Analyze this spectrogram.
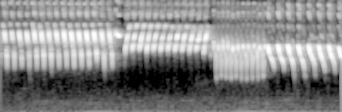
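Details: Lure song of a canary meant to make other canaries answer: fast rolling trill of repeated notes, shifting abruptly between tours, ending in a run of downslurred chips.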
